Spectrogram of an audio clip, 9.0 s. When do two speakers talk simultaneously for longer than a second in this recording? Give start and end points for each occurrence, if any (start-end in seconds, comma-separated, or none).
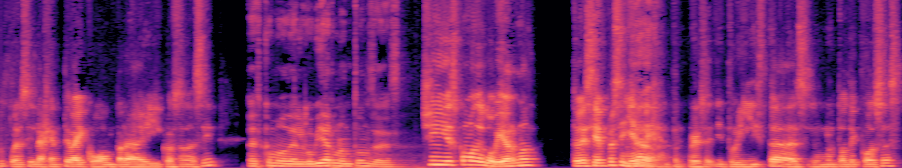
none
